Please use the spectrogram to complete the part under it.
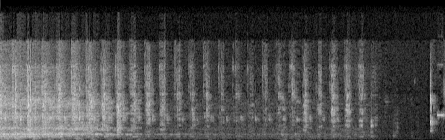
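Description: A sewing machine runs fast while chain piecing fabric for a small Christmas tree quilt block, a steady dense stitching buzz that slows into separate stitch pulses before stopping, with a faint click at the end.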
